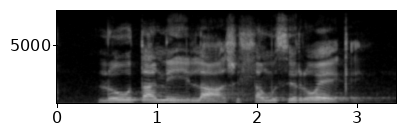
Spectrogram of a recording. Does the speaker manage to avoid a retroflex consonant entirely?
no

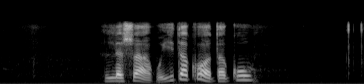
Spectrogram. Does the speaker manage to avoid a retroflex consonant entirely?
no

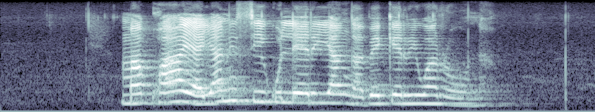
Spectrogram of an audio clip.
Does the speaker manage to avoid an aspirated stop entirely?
no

